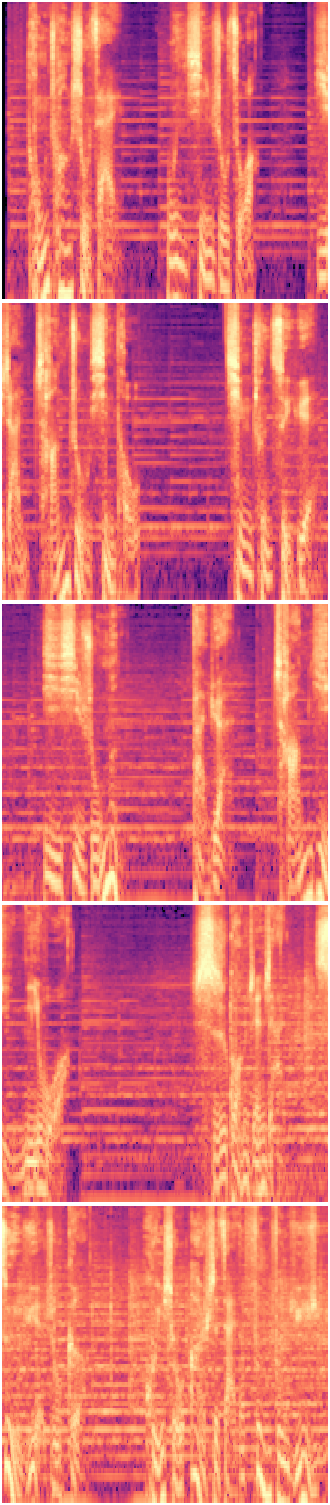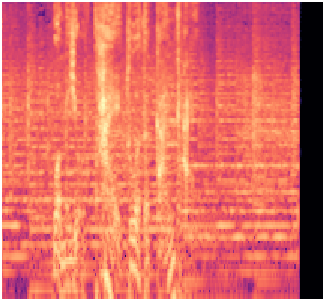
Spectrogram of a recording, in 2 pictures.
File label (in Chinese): 男, 情感, 同窗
